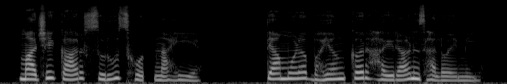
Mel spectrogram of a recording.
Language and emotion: Marathi, sad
